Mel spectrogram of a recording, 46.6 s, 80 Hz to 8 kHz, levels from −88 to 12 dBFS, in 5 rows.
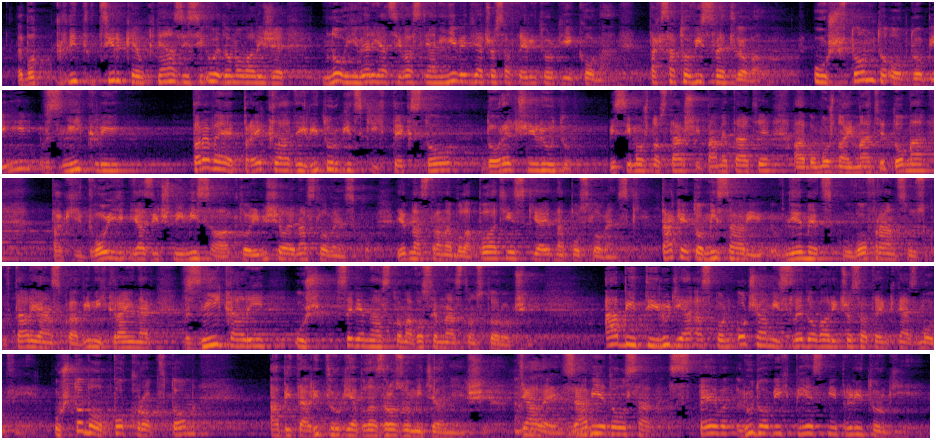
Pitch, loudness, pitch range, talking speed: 175 Hz, -24 LUFS, 155-185 Hz, 140 wpm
